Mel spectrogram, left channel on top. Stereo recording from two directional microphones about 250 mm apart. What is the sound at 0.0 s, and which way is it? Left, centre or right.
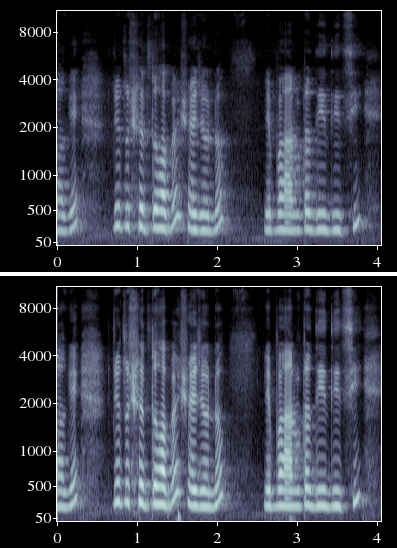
Speech, right.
